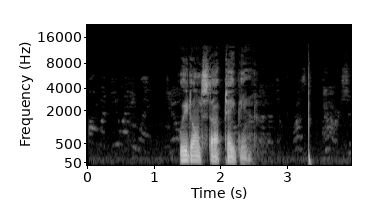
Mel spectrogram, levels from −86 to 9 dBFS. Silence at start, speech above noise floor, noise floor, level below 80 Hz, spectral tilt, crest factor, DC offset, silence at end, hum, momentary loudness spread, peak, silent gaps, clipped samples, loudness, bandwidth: 1.4 s; 43 dB; -60 dBFS; -46 dBFS; -5 dB/octave; 20 dB; under 0.1%; 0.6 s; none; 19 LU; -4 dBFS; none; under 0.1%; -18 LUFS; 12.5 kHz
